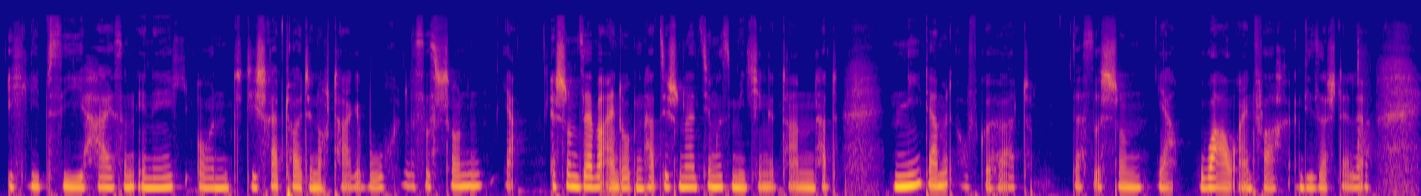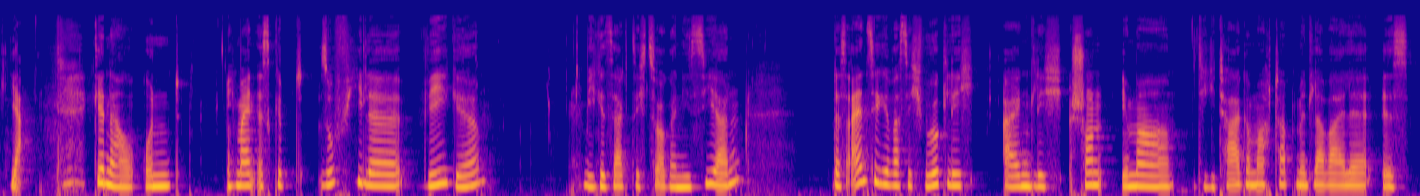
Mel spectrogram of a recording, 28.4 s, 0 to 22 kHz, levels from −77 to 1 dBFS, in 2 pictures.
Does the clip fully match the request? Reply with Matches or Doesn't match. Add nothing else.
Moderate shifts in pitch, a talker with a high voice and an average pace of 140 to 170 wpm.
Matches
